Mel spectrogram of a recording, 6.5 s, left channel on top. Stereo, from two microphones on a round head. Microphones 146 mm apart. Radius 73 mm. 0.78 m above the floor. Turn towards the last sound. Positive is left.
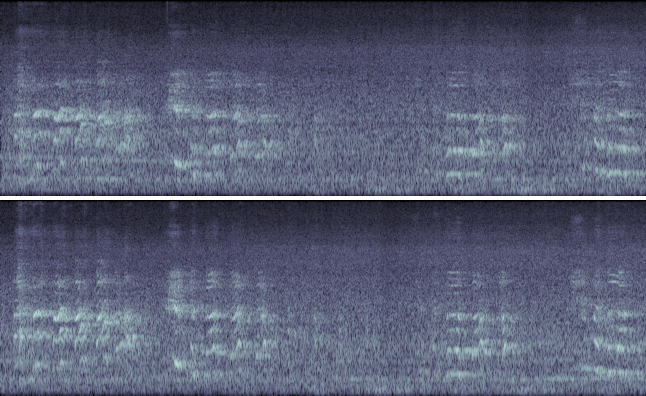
turn(degrees=-25)  # may be behind; listen again after turning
